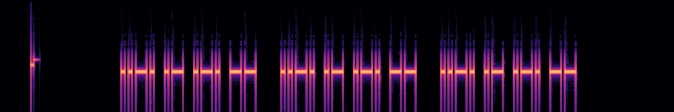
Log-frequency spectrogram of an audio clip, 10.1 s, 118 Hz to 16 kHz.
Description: Morse code, heard as a keyed tone, about 22 wpm, 700 Hz. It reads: FARM FARM FARM
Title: Top 500 Words Repeated 22wpm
